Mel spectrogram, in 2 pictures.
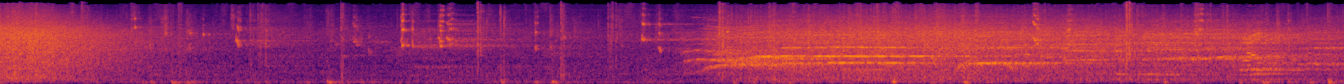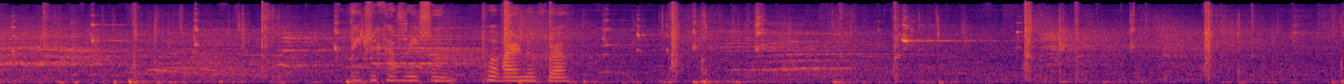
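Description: Rackets smack a shuttlecock back and forth in quick sharp hits.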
